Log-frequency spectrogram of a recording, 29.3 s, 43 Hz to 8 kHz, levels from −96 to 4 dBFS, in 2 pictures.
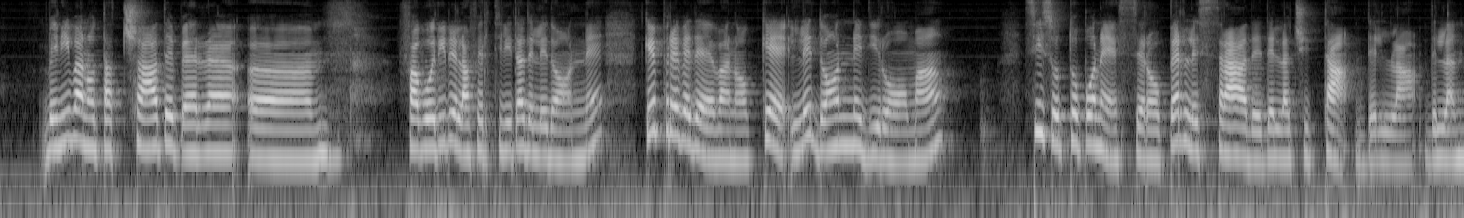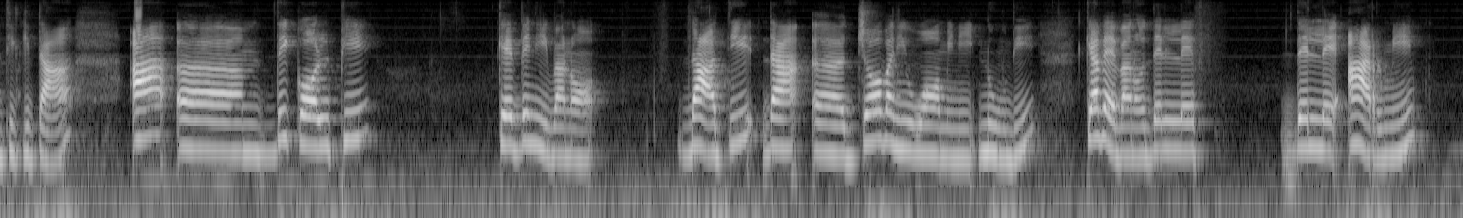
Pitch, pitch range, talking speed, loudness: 210 Hz, 185-245 Hz, 85 wpm, -22 LUFS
